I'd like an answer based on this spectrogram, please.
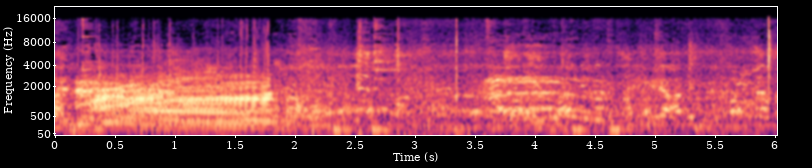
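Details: Sahiwal bull calf at a cattle market in Kurigram, Bangladesh, on 22 March 2025: a long, drawn-out harmonic moo for almost two seconds, then crowd chatter and men talking.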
